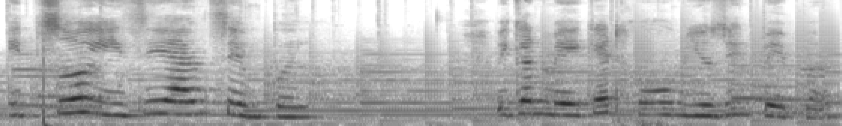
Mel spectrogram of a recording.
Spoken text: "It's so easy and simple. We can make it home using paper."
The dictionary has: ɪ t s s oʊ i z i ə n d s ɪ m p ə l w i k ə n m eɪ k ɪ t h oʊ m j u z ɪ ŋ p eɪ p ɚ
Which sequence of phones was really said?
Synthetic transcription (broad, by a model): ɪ t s s oʊ i z i ə n d s ɪ m p ə l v i k ə n m eɪ k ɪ t h oʊ m j u z ɪ ŋ p eɪ p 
